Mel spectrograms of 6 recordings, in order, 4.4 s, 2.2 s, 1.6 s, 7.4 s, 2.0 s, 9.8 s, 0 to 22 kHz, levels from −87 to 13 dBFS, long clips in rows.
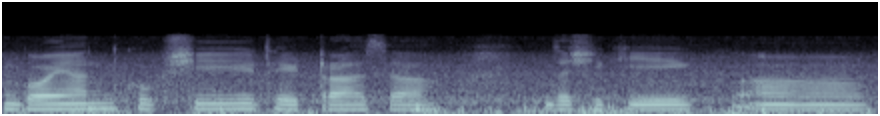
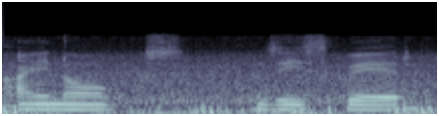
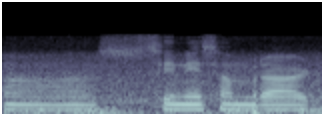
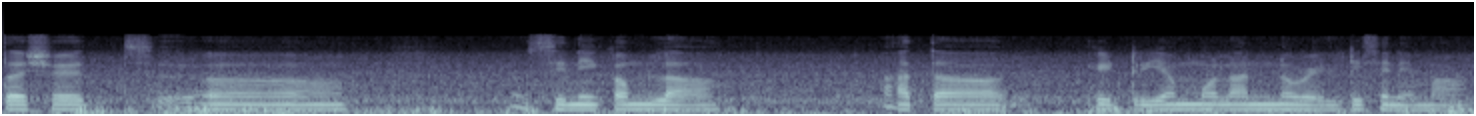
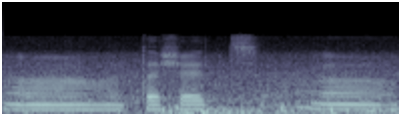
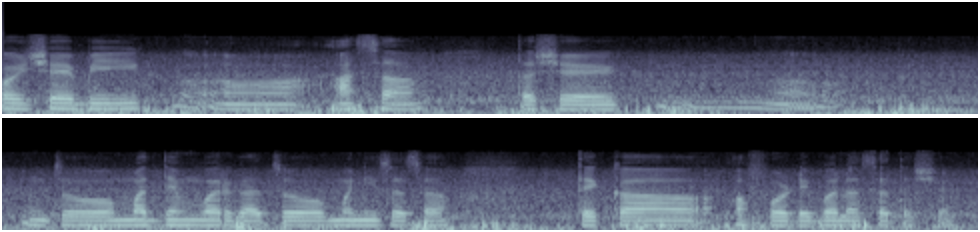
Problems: constant background noise, low volume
